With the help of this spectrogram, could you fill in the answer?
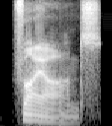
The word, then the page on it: faience: British English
